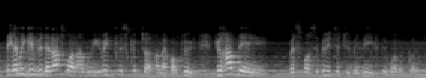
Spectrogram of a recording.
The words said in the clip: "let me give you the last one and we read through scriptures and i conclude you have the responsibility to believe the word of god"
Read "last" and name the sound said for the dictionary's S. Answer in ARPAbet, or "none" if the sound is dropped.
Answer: S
